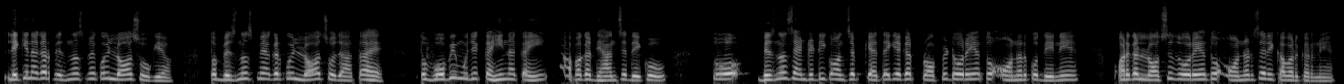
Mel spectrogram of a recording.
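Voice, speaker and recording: A commerce teacher with a very high-pitched, mellow voice, clear and resonant, speaks fairly quickly in an accounting class, recorded on a camera mic with no echo. He talks to students, asks questions and answers them himself, mixing Hindi with English terms.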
